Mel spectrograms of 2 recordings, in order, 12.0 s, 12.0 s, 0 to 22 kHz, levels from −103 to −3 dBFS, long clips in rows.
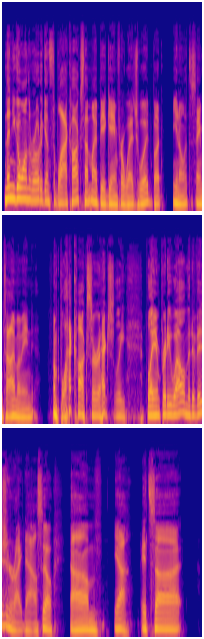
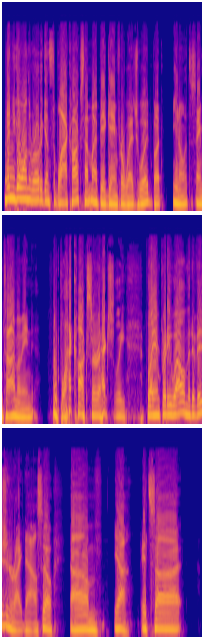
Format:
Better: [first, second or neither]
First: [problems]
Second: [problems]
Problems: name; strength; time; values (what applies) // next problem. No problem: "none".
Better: first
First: none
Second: distortion; slight; 8% of the sound clipped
